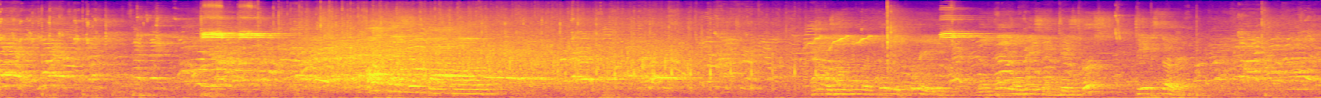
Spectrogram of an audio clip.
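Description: A crowd in a large echoing gym cheers and murmurs.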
